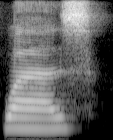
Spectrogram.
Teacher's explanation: the S on the end is really a z was start with a W lips come together and not was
